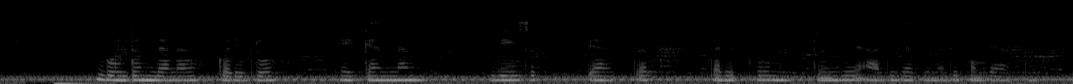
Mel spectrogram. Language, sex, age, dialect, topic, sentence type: Marathi, female, 31-35, Standard Marathi, agriculture, statement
